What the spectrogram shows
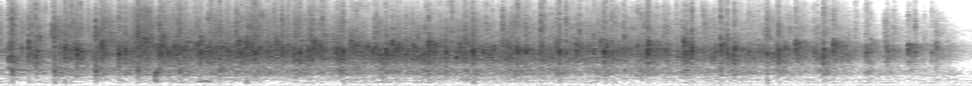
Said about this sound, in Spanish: Dar un aplauso a Cristo.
